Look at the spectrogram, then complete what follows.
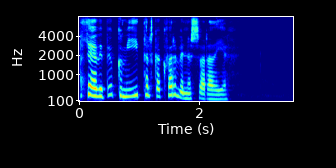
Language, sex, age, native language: Icelandic, female, 40-49, Icelandic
